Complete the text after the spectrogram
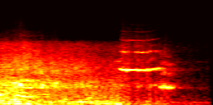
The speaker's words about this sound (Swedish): Titta, som tur, där kommer en annan bil, jag ska ta stoppa den så.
